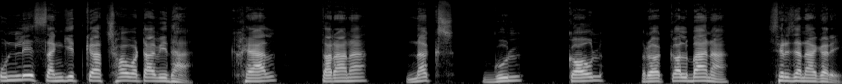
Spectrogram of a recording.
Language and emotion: Nepali, neutral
